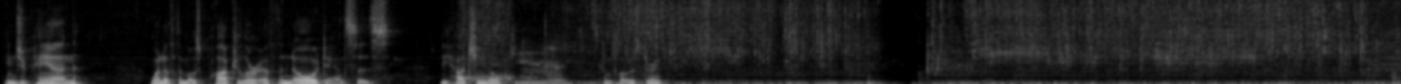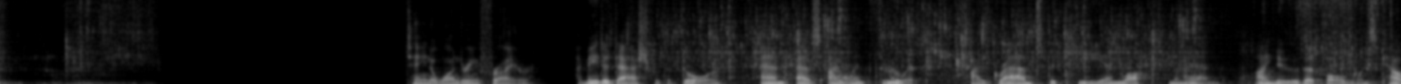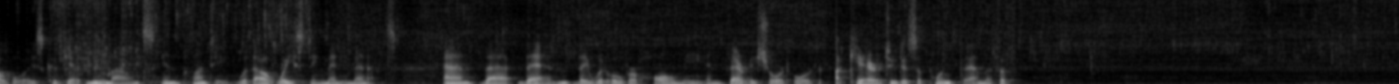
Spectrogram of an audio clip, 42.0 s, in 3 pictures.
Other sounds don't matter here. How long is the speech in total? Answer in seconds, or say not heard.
26 s.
